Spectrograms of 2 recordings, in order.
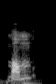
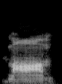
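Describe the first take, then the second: First: It is said with a British vowel sound. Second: It is said with an American ah vowel. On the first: "Mum with a U is common for British speakers, and they pronounce it mum" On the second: "for Americans it would be mom, and it would definitely have the ah sound of the O"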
